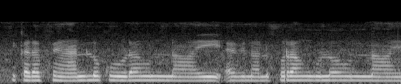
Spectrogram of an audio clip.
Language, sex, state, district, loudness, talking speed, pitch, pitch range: Telugu, female, Telangana, Hyderabad, -16 LUFS, 120 wpm, 185 Hz, 180-190 Hz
